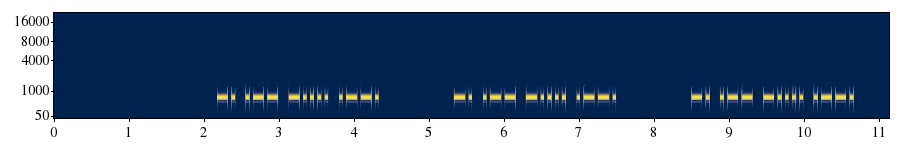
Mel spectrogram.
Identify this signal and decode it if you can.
Morse code, heard as a keyed tone, about 25 wpm, 700 Hz. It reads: NW6P NW6P NW6P
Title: USA Call Signs - 4 Characters - Repeated 3x - 25wpm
